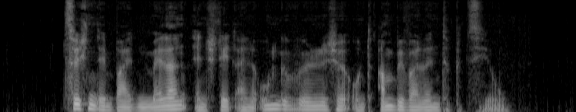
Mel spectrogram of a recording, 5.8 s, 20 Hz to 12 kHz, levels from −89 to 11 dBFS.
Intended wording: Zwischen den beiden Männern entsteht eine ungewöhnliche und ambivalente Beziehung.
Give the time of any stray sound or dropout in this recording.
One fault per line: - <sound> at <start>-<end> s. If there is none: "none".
none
